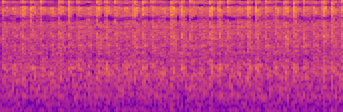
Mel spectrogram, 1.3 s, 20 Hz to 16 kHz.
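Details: Mercedes-Benz W212 M271 at idle, oil level full: light quick top-end ticking as the hydraulic lifters knock again; owner suspects antifreeze in the oil (greenish foam under the cap) and plans Liqui Moly stop-leak and lifter additive.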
